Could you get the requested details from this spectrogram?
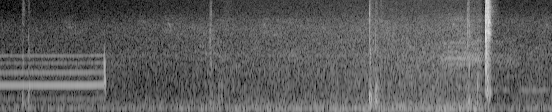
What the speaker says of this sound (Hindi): उठा लो सरकन, उठा लो, फोन उठाओ मेरा।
